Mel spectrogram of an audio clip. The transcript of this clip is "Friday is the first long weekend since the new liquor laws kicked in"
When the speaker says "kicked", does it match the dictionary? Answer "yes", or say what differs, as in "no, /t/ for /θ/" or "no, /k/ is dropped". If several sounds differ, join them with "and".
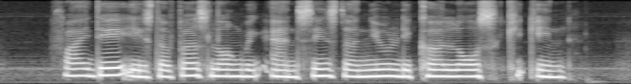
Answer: no, /t/ is dropped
